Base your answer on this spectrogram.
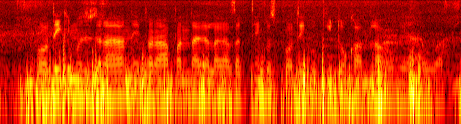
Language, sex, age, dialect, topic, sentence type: Hindi, male, 25-30, Kanauji Braj Bhasha, agriculture, statement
